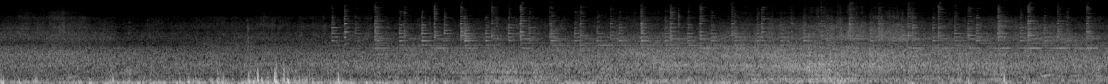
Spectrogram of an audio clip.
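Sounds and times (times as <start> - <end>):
train wheels rumbling on rail: 1.2 - 11.0
thin high tone: 3.4 - 11.0.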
